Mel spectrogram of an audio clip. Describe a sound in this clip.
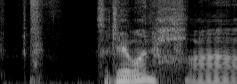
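A man speaks up close, with some animation.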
